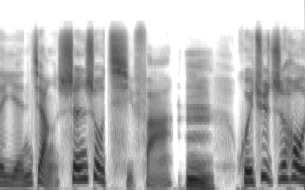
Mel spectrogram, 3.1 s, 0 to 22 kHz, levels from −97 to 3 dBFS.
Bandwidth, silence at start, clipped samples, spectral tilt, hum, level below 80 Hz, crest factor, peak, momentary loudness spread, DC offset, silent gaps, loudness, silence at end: 12 kHz; 0 s; under 0.1%; -4 dB/octave; none; -46 dBFS; 14 dB; -4 dBFS; 9 LU; under 0.1%; none; -20 LUFS; 0 s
